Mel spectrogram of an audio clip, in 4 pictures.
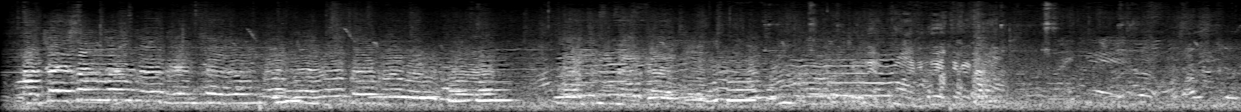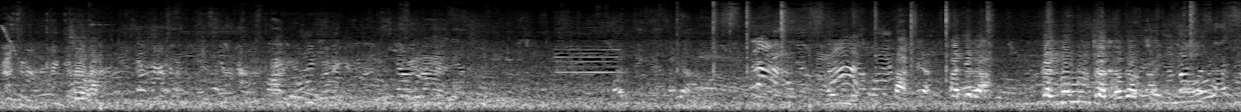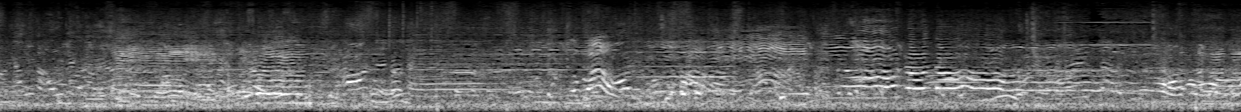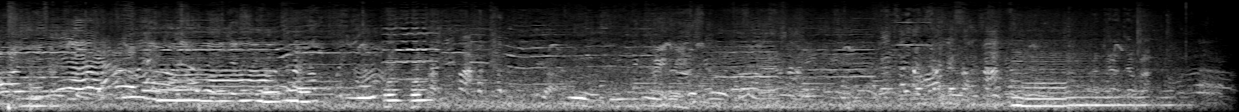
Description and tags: Chinatown Band Tune Up
Pre funeral march the band prepares to play through the march.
